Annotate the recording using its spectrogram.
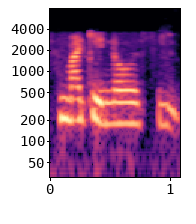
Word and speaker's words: Makenkosi: Good afternoon, Michael. It's Makenkosi. – Oh, it's Makenkosi. Makenkosi, I beg your pardon, I was going to confirm your pronunciation, so I can, going forward, call you Makenkosi.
